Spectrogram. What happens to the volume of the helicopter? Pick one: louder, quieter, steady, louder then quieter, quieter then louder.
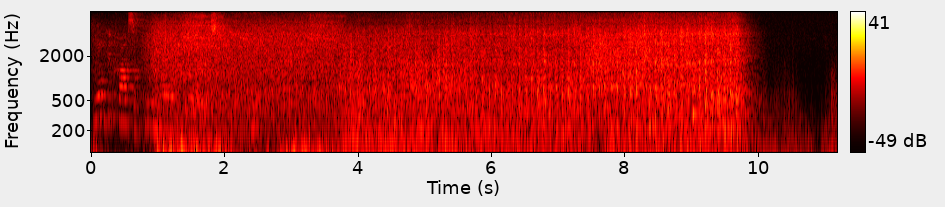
louder.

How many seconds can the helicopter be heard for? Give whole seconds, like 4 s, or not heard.
8 s.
